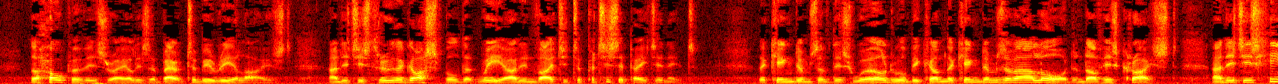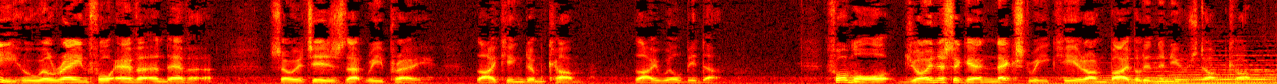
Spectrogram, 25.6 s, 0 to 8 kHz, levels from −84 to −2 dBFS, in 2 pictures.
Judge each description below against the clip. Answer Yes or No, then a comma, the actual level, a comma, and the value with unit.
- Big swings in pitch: No, average, 5.0 semitones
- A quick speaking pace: No, average, 170 wpm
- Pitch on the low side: Yes, low, 130 Hz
